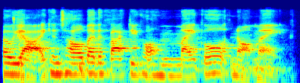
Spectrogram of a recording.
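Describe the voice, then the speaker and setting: A woman's voice: lowish voice, brisk, fairly bright tone, close to an everyday voice. Sarcastic woman acted out at a bar. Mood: dismissive. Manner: sarcastic, curt. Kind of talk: comedy script table read.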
